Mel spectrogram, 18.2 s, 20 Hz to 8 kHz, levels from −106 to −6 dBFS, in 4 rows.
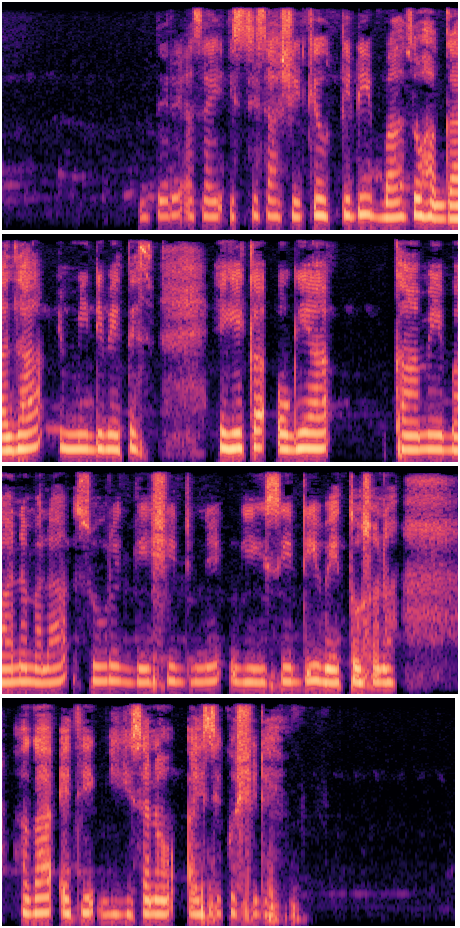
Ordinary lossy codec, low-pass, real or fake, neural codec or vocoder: MP3, 64 kbps; 7.2 kHz; real; none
